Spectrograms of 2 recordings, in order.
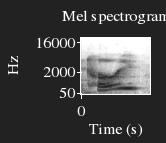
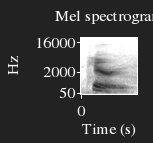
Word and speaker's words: Carrie: you just call me Curry cry car c that's how he says carry you racist what you want that like Curry to okay so I say my name Carrie Carrie yeah I had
